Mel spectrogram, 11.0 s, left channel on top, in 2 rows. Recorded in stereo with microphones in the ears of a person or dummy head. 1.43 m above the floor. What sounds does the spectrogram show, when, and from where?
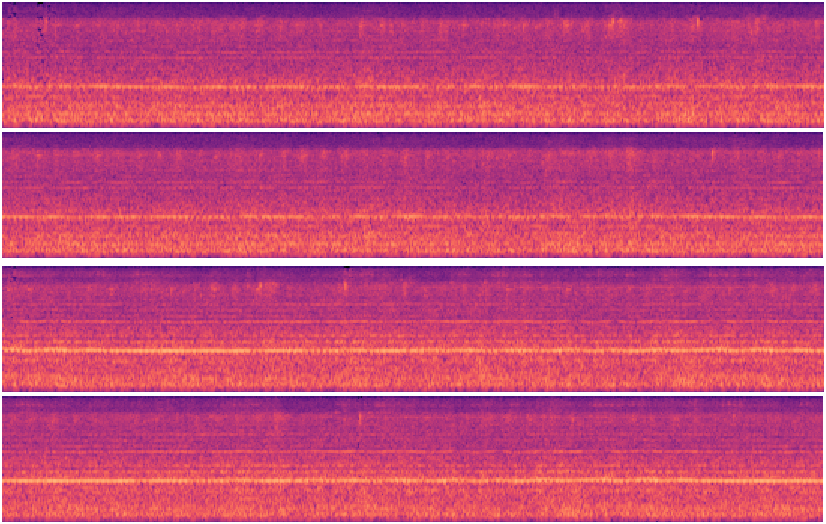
0.0 s an engine running: 45° right (ahead or behind), 5 m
